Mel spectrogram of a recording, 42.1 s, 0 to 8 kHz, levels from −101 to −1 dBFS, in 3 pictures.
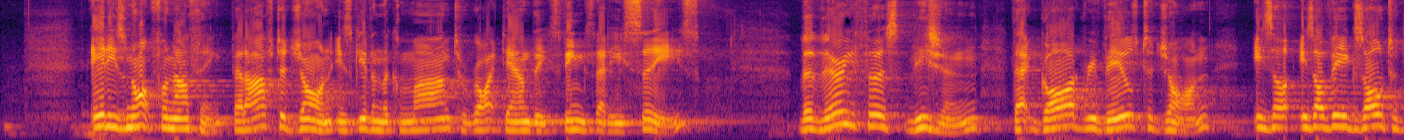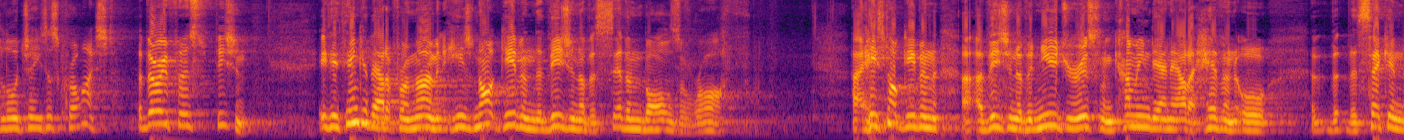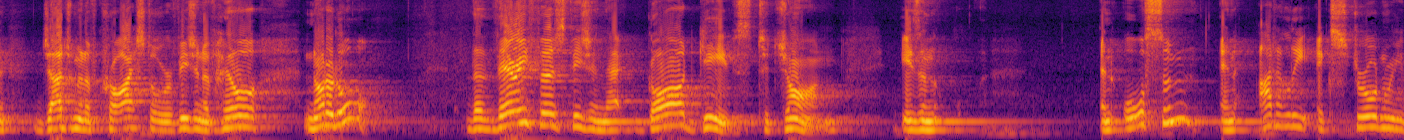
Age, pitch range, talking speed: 40-59, 140-190 Hz, 145 wpm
